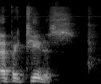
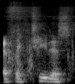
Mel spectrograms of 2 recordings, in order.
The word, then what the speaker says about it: Epictetus: disappointed and just just so you know um epictetus is spelled e p i c t e t u s and it's pronounced epictetus so there's a little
